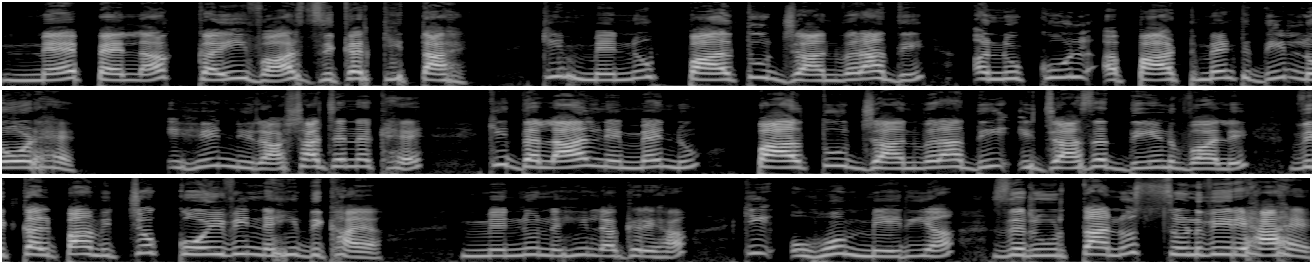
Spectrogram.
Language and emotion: Punjabi, angry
